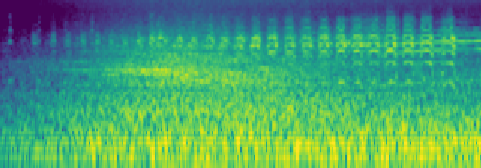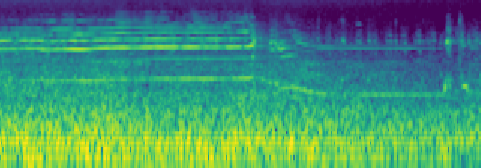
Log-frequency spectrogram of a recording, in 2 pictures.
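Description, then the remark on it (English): Herald (Trindade) gadfly petrels flying all around on Round Island near Mauritius in the Indian Ocean call: a rapid pulsing chatter, then long, drawn-out wavering whistles that slide downward, all over a steady rush of wind or surf. “And these are flying all around us are these amazing gadfly petrels called uh, herald petrel or Trindade petrels.”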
